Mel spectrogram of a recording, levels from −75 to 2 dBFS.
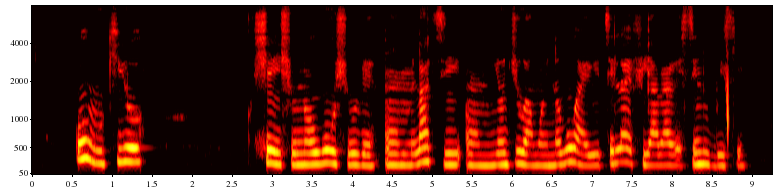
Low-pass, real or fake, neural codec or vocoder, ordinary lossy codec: none; real; none; none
